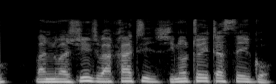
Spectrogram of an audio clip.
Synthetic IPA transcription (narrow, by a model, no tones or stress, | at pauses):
ʋan̤uʋaʒind͡ʒiʋakatiʐino̞to̞itaseiɡʱo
